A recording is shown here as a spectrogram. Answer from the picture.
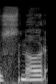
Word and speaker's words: Snor: Tu peux d'abord YouTube de Snor, S-N-O-R, voilà comme ça se prononce.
